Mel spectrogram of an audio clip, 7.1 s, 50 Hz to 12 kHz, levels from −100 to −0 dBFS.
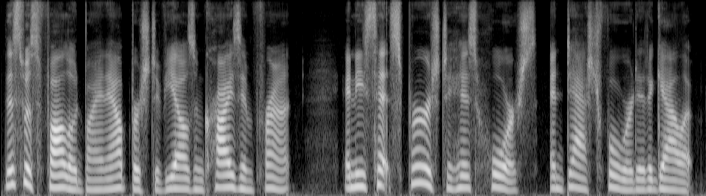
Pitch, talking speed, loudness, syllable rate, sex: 190 Hz, 210 wpm, -21 LUFS, 5.0 syllables/s, female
